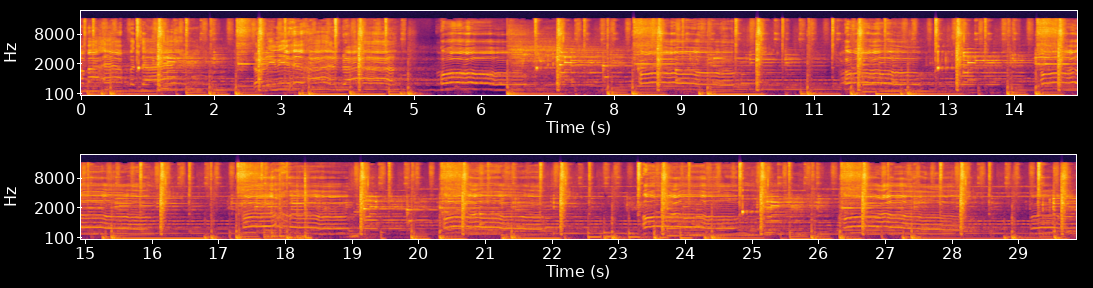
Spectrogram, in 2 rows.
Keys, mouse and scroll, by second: 0.1 shift+r, 0.5 shift+r, 0.9 shift+r, 1.2 shift+r, 1.9-4.1 scroll down 7, 4.1-6.9 typing, 7.5 scroll down 3, 9.1-11.3 typing, 13.0 shift+r, 13.2-13.7 shift+r, 14.8 KP_0, 15.7-16.1 scroll up 5, 17.2 ctrl+s, 18.0 space, 20.8 click, 21.9 click, 27.9 space, 28.9-29.3 drag, 29.3 scroll down 4.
